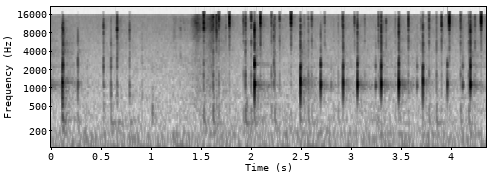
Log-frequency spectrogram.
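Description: Long acrylic nails tap and scratch a small, full glass jar of pale green body lotion with a silver metal screw lid. Quick, crisp clicks with a short ringing tone around 1.2 kHz are broken up by brief bright scratching, all at a soft level over a low background hum.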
